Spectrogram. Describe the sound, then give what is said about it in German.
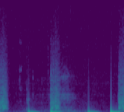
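A quiet drum beat played from a sampling record plays on its own: deep, booming kick hits in a steady, slightly swung pattern, with a light snare-like crack over some of them, rather low in volume. “So, hier haben wir auch ähm, gleich einen Beat.”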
